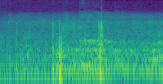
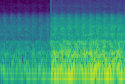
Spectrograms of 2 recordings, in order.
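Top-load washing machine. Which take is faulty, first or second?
first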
